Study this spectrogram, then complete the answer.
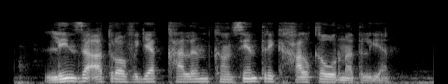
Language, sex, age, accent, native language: Uzbek, male, 18-24, Qashqadaryo, Uzbek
